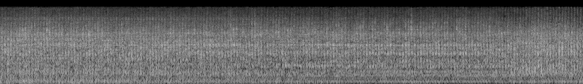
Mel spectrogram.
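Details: 1993 Mitsubishi Pajero 2.8 diesel, automatic, at idle: a fast, fairly even metallic rattle, about three to four per second, over the diesel clatter. The owner suspects the timing chain; the cause is unconfirmed.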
